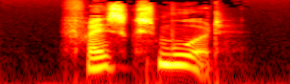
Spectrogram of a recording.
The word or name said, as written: frisksmurt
